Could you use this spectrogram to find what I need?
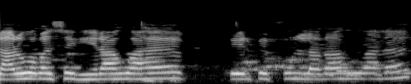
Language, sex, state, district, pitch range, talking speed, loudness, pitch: Hindi, female, Bihar, Sitamarhi, 255-270 Hz, 175 wpm, -17 LUFS, 260 Hz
